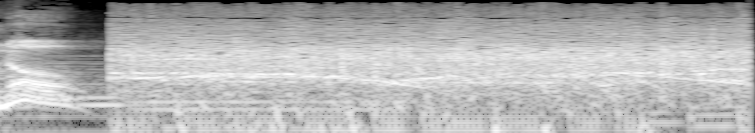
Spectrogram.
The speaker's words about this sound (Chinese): 喂，你们到底在吼什么呀？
